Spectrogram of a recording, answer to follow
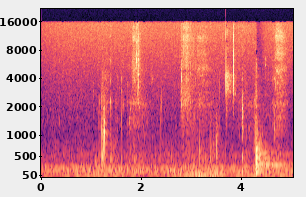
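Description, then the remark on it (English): Apple slices with peanut butter being bitten and chewed, a run of irregular crisp cracks and crackles over a low rumbling hum, with one sharper crunch standing out near the end. “Take you back to your snack.”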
